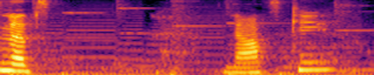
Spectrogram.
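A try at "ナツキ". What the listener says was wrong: Natsuki? I don't think you pronounce the U, really. I think.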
